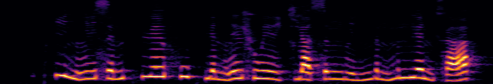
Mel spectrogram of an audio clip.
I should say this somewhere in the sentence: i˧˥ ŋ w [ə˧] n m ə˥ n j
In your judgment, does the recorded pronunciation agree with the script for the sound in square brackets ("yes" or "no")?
yes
